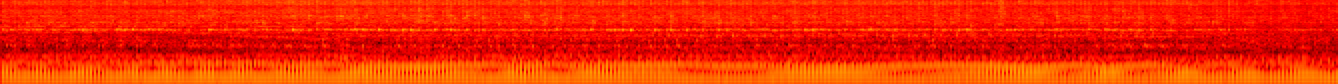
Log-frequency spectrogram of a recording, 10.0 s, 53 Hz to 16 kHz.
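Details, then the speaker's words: 1991 Jeep Wrangler YJ 2.5L four-cylinder with new Flowmaster Super 44 muffler temporarily slipped on: steady even idle, deep subdued exhaust drone, no rattles or puffing; muffler tames the note, much better. "we're just going to fire it up with this just slipped on over it see what it sounds like much better"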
